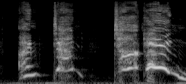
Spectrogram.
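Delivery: very high, very loud, shrill scream. Voicing a character who refuses further talk: screaming back. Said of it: "she just screams back".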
